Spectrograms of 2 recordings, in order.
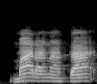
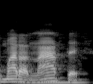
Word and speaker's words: Maranata: E no dia que Jesus voltar, Maranatá é vinde, Senhor Jesus, ou Maranata, como dizem os protestantes. A pronúncia não importa, importa o significado.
